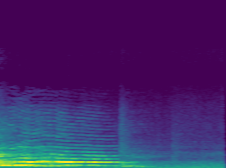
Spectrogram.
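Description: Voices holding one long final sung note that dips slightly in pitch and fades out about a second and a half in, leaving the room quiet.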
